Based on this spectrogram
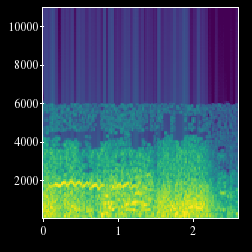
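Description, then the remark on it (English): Horses whinny shrilly with wavering, high cries in the first second as they go down under high-powered rifle fire on a canyon floor, set against a loud, dense rumble of commotion that continues to the end. “Our horses went down, and the 6 of us were trapped in the canyon floor.”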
